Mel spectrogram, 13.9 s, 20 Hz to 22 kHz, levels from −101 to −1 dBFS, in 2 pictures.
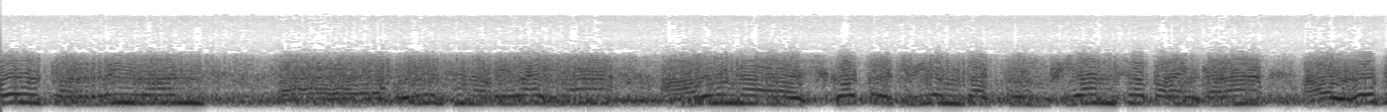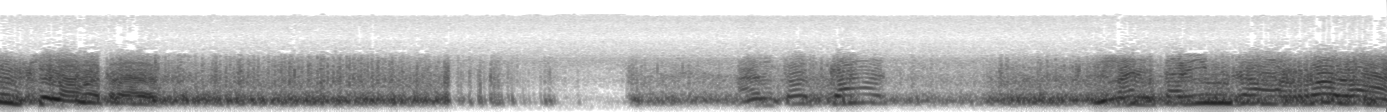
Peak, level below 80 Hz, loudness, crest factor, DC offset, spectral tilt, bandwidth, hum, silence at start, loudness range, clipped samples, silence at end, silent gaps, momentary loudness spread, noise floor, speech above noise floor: -8 dBFS; under -90 dBFS; -22 LUFS; 16 dB; under 0.1%; -6 dB/octave; 4.6 kHz; none; 0 s; 10 LU; under 0.1%; 0 s; none; 14 LU; -51 dBFS; 29 dB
